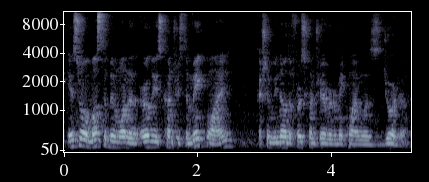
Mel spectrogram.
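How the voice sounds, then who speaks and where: A podcast co-host on a casual talk show, this man speaks quickly at a medium pitch with a slightly mellow tone. He reads from documents, often stumbling and correcting himself. The distant mic picks up an echoey room and faint noise.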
